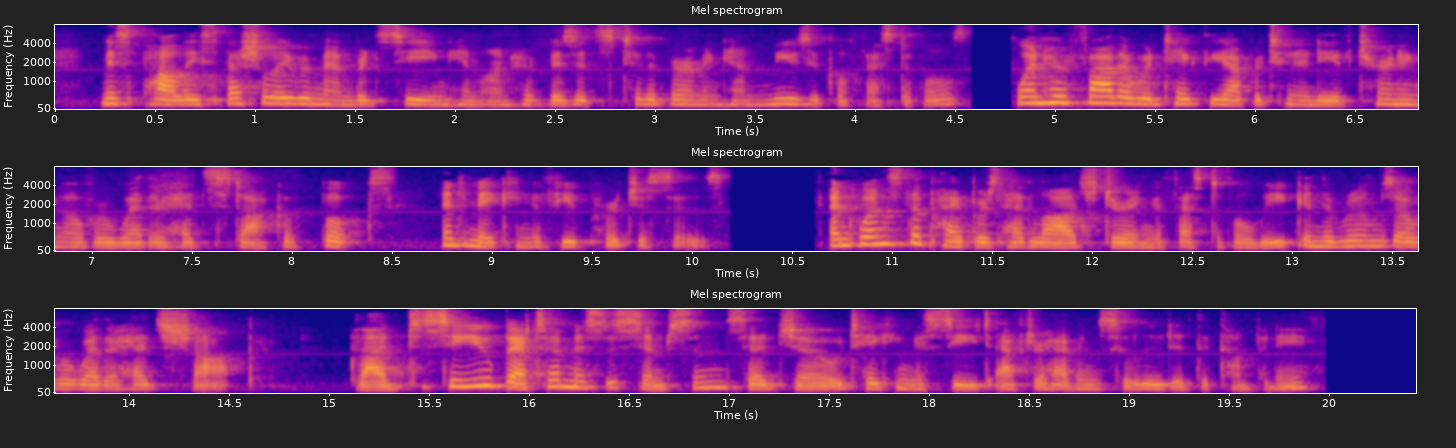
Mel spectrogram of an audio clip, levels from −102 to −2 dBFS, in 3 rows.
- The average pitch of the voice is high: No, medium, 165 Hz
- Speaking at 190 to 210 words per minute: Yes, average, 195 wpm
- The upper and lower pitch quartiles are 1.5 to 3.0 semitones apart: No, average, 3.8 semitones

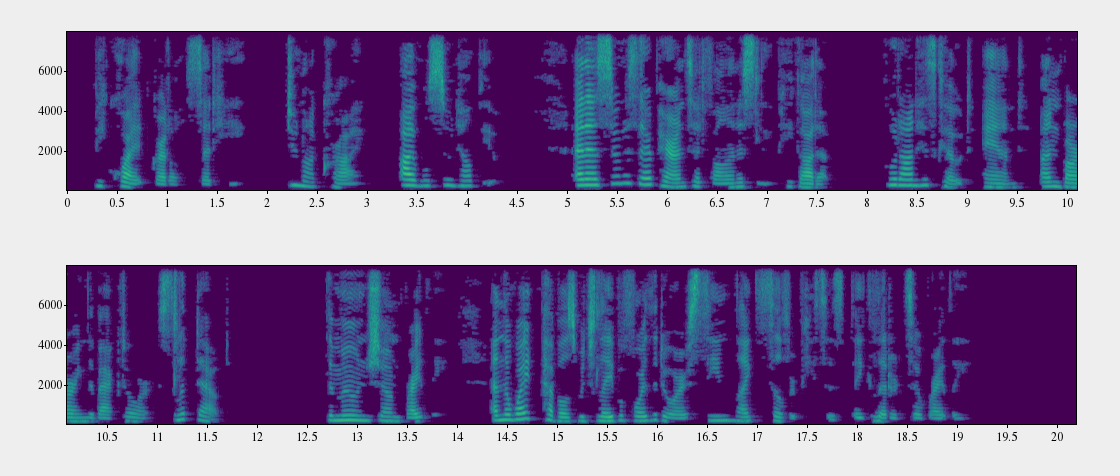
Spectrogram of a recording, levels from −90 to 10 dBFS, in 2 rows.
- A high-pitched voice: Yes, high, 220 Hz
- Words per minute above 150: Yes, average, 170 wpm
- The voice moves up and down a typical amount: No, wide, 6.6 semitones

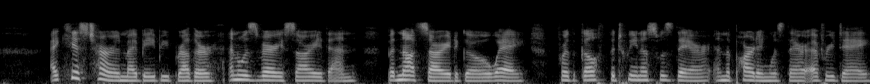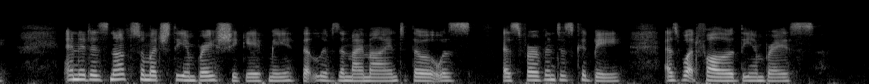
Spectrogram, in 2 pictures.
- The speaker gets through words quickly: Yes, fast, 210 wpm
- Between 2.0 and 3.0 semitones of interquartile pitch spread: Yes, average, 2.7 semitones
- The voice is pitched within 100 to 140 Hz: No, medium, 180 Hz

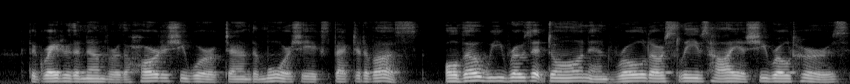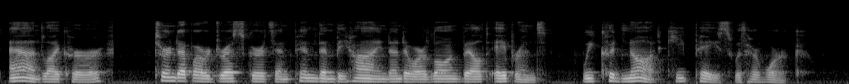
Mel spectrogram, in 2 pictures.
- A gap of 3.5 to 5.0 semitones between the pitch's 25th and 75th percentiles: No, average, 3.1 semitones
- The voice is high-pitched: No, medium, 140 Hz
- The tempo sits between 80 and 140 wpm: No, average, 190 wpm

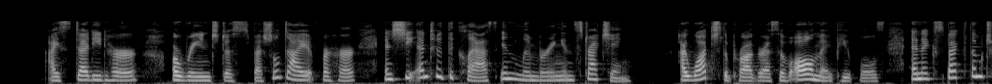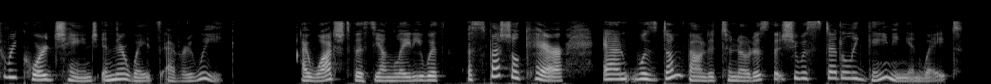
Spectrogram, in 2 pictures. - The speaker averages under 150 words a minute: No, average, 175 wpm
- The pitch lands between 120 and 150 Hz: No, high, 200 Hz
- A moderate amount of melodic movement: No, wide, 6.4 semitones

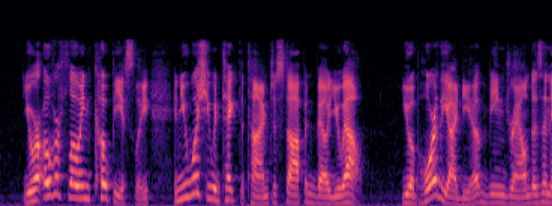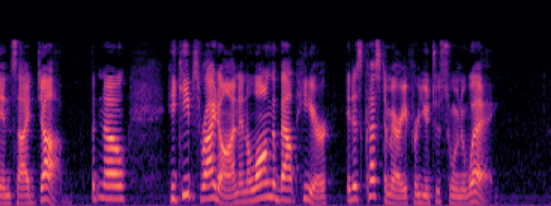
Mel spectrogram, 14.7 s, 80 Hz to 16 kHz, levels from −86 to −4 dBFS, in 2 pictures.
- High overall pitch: No, medium, 170 Hz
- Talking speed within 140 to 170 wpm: No, average, 190 wpm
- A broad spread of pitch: Yes, wide, 8.2 semitones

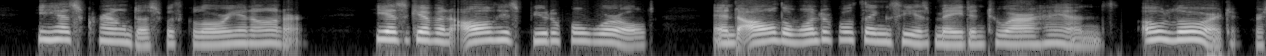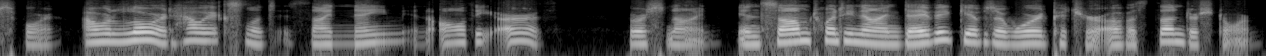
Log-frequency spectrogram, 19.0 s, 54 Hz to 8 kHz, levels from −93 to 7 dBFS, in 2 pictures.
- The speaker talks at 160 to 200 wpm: Yes, average, 170 wpm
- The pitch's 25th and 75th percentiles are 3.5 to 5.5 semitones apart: Yes, average, 4.5 semitones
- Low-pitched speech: No, high, 190 Hz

